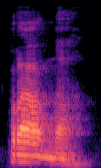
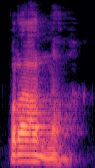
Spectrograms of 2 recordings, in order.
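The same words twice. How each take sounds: No difference in how they are said.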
